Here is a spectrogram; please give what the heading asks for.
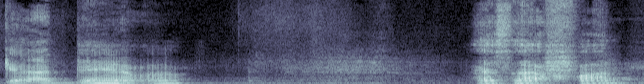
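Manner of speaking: low, dropped-off grumble of disgust; grumpy morning. Retold or imitated. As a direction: sag into a defeated grumble. Sour waking quote, low, whispery.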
